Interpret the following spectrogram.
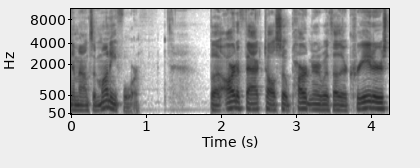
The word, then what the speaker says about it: RTFKT: the shoe company, acquired RTFKT, pronounced artifact. Although you can say it differently if you like for an unknown but presumably astronomical amount of money.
